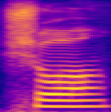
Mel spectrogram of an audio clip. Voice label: "shuo2", taiwanese Syllables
